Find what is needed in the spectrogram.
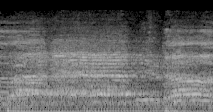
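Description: Choir singing a gospel hymn in long held notes, the chord shifting about a second and a half in, over a steady low bass.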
